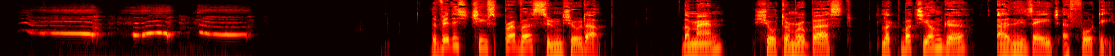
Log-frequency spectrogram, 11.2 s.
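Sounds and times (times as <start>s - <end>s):
dog whimpering after being kicked: 0.2s - 2.7s
speech: 4.3s - 6.1s, 6.8s - 11.1s.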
